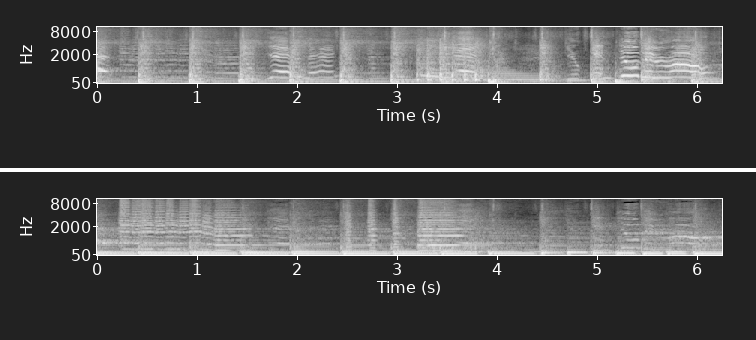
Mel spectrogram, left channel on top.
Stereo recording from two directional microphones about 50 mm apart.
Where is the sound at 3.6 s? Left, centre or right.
Right.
